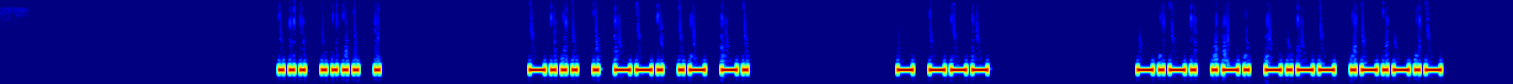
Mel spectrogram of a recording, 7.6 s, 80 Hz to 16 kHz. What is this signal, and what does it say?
Morse code, heard as a keyed tone, about 41 wpm, 700 Hz. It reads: SHE BEGAN TO CRY.
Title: 4x Word-Spacing - Sentences from Top 500 Words - 45wpm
